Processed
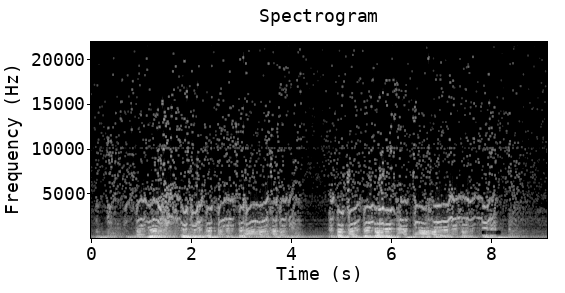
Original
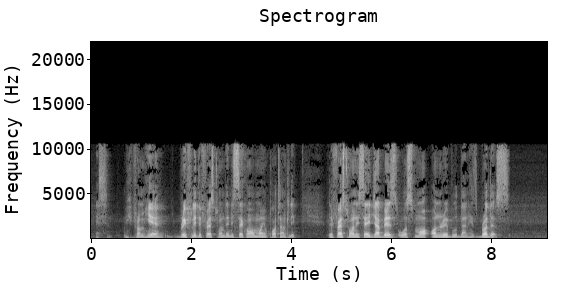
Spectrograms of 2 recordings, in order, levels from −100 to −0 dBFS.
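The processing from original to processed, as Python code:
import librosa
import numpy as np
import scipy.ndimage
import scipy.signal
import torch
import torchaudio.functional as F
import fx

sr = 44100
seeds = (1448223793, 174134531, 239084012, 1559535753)

y = fx.octave_mirror(x, sr, pivot_hz=660.0)
y = fx.spec_erase(y, sr, start_s=7.81, length_s=0.39, low_hz=340.0, high_hz=980.0)
y = fx.notch_comb(y, sr, f0_hz=1300.0)
y = fx.sustainer(y, sr, db_per_s=46.0)
y = y * librosa.db_to_amplitude(4.5)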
